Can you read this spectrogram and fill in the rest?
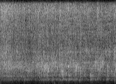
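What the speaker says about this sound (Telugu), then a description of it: "ఇప్పుడు ఆయిల్ పోసుకుంటున్నాము." Oil poured into a pan for village-style Telugu boti curry, heard as a close, steady hissy sizzle with no speech.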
